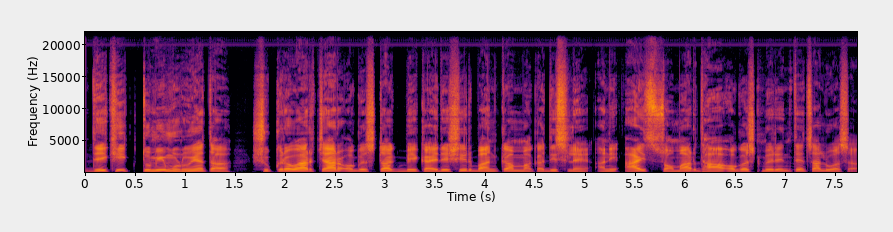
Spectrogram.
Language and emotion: Goan Konkani, neutral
